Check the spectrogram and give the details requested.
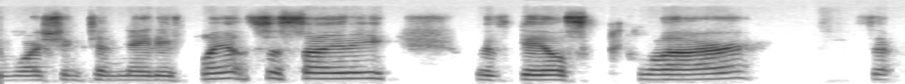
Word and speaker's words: Gail Sklar: And this webinar on gardening with native plants is provided to us by the Washington Native Plant Society with Gail Sklar. Is that pronounced right, Gail?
